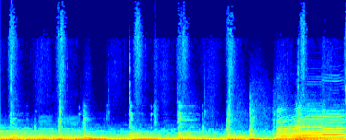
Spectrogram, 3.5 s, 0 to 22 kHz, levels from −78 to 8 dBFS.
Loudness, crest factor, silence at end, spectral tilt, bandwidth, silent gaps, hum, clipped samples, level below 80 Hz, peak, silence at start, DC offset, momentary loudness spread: -14 LUFS; 12 dB; 0 s; -8 dB/octave; 19 kHz; none; none; under 0.1%; -24 dBFS; 0 dBFS; 0 s; under 0.1%; 3 LU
